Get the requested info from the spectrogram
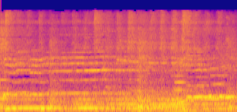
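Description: Live band playing amplified music through a PA system, with drums and other band instruments.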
